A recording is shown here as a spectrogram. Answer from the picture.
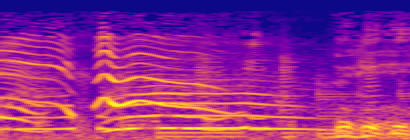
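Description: A cartoon voice making two high, animal-like cries over background music: a short falling one at the start, then a longer wavering one.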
